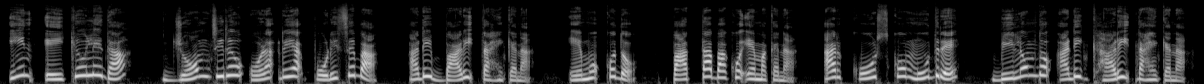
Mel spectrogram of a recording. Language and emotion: Santali, disgusted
